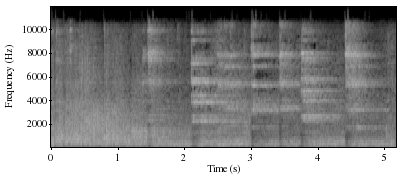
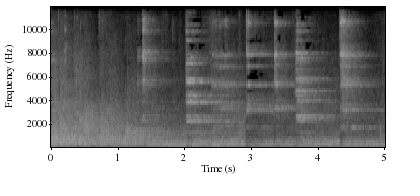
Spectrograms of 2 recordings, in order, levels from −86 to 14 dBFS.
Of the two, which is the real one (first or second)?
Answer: second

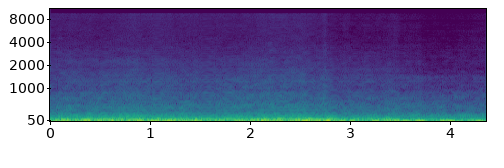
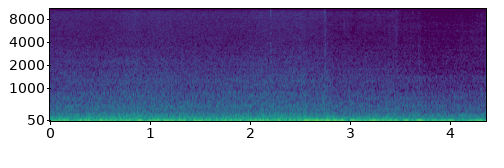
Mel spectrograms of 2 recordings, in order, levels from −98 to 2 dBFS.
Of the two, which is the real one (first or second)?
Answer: second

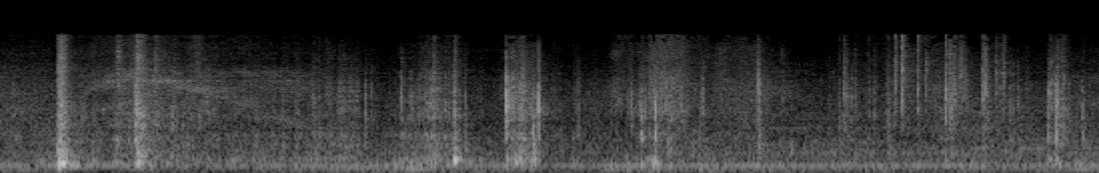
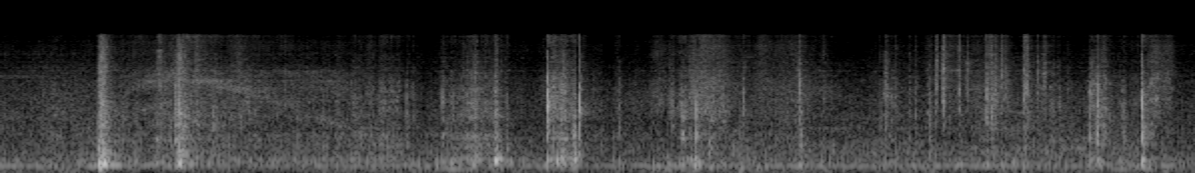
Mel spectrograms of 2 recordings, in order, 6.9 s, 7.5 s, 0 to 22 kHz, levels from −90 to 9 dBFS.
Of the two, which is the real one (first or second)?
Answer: first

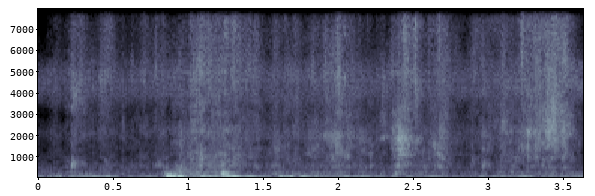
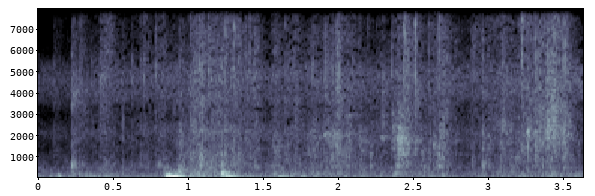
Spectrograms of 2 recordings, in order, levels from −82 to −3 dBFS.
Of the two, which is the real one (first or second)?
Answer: second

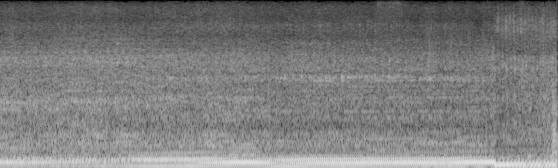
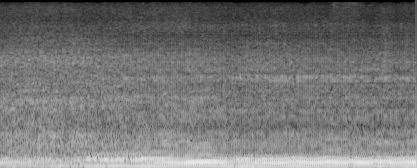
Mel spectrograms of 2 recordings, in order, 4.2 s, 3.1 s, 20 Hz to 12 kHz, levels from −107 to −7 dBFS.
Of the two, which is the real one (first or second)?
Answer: first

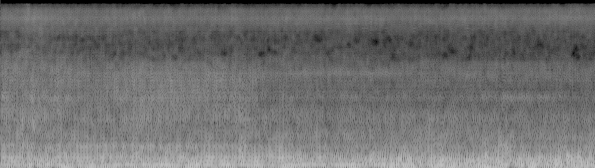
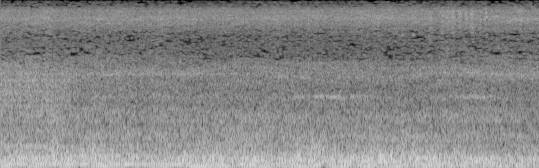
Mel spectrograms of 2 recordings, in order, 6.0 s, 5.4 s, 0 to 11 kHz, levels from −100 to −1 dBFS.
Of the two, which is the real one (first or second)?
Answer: second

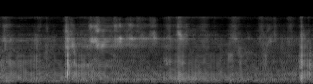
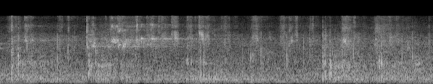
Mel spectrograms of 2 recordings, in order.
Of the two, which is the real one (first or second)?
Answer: second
